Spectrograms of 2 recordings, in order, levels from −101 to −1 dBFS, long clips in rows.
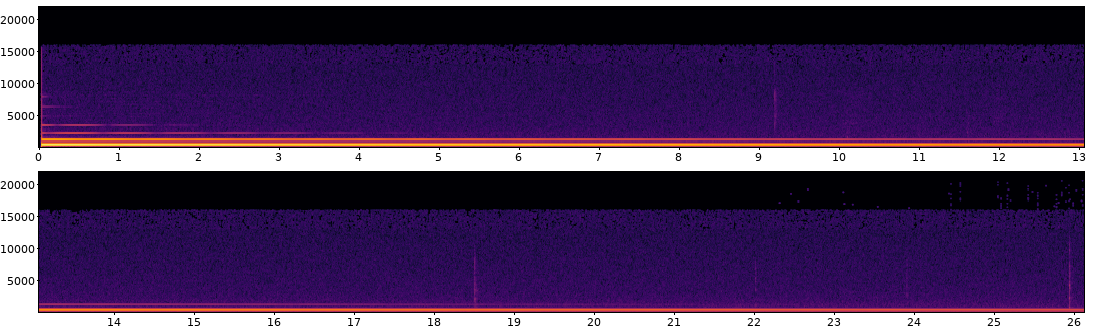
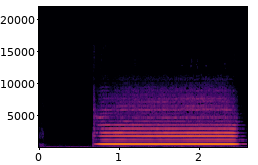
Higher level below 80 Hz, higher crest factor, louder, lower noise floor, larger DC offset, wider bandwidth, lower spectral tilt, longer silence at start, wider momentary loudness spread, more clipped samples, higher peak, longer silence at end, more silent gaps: first, -54 dBFS vs -74 dBFS; first, 14 dB vs 8 dB; first, -18 LUFS vs -32 LUFS; second, -45 dBFS vs -75 dBFS; neither; second, 2.4 kHz vs 8.8 kHz; first, -6.5 dB/octave vs 1 dB/octave; second, 0 s vs 0.7 s; first, 25 LU vs 5 LU; neither; first, -6 dBFS vs -24 dBFS; first, 1.45 s vs 0.1 s; neither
